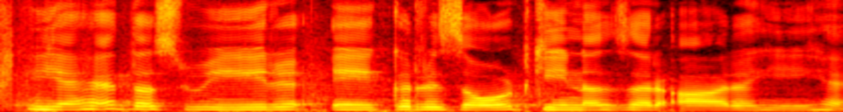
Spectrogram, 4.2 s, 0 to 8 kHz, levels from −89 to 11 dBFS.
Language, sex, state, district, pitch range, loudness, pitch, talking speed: Hindi, female, Haryana, Charkhi Dadri, 170-200 Hz, -14 LUFS, 185 Hz, 130 wpm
